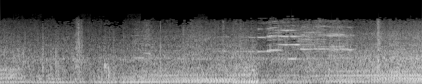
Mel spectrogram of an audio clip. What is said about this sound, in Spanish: Llega el Mercedes de Iván.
